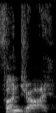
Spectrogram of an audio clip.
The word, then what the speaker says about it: fungi: I pronounce it fungi. There are fungi, okay. Okay, there are very few fungi out at this time of year. That would be what I would say. But, there is no real rule. If I suppose you looked it up somewhere online, perhaps it would say alternate pronunciations. Fungi, fungi, fungi is not as common.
